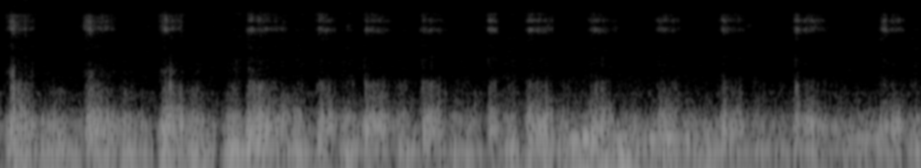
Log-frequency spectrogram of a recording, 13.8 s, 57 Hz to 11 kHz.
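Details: Bedtime petting of a male ginger tabby cat indoors, 2/11/2023; a long, low, rattling purr rising and falling with each breath, around one swell per second, a light hiss on every inhale and exhale.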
